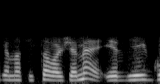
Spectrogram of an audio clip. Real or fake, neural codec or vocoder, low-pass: real; none; 7.2 kHz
